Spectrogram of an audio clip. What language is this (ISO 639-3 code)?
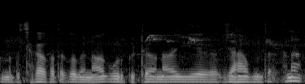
sat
